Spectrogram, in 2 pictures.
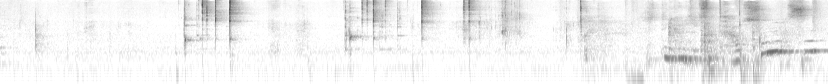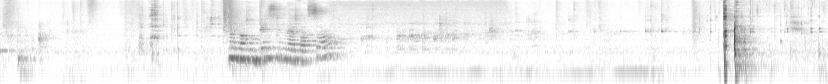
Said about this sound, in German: Ich habe noch mehr, aber nicht wundern, das sind die Eiswürfel, die zerplatzen im Wasser.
